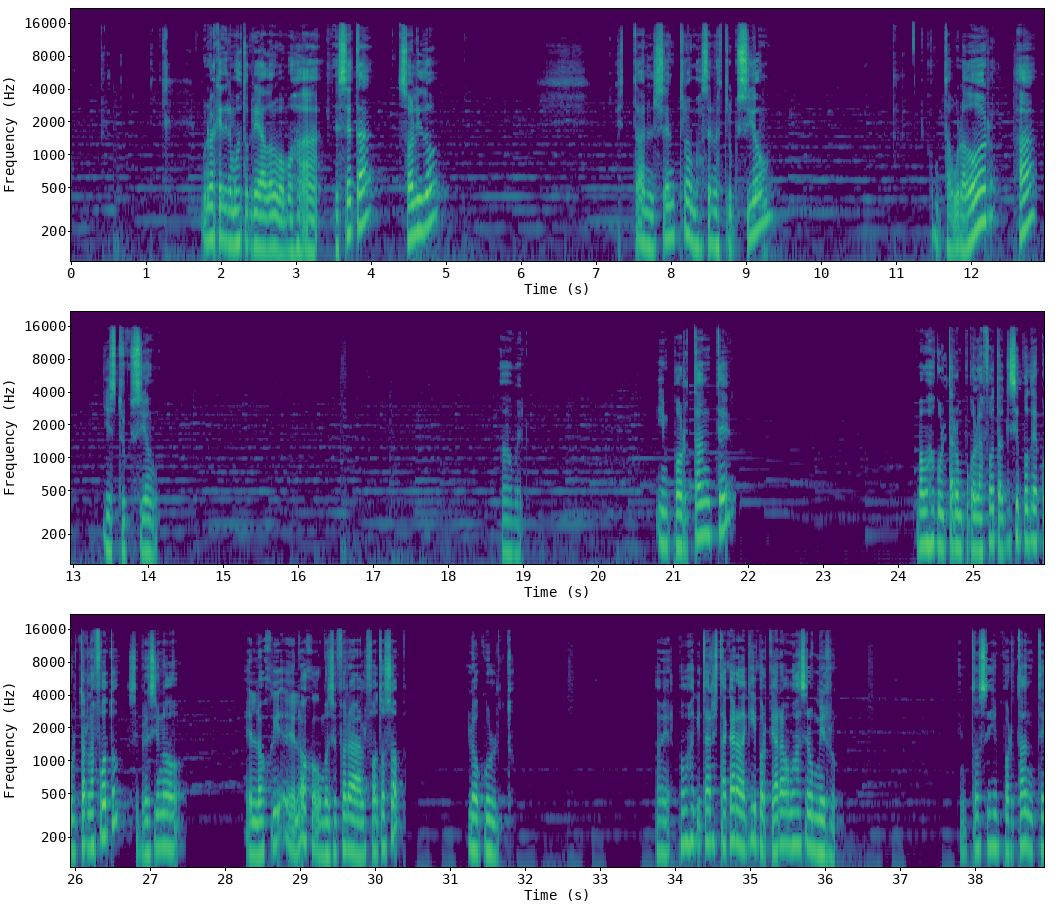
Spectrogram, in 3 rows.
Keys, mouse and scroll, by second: 22.7-23.8 scroll down 3, 23.8 right click, 23.8-24.4 scroll down 1, 27.9 click, 28.5 scroll down 3, 28.8 middle click, 29.4-30.3 scroll up 5, 30.3 middle click, 32.4 click, 33.4 right click, 33.9 shift+right click, 35.3-38.9 ctrl+shift+right click.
